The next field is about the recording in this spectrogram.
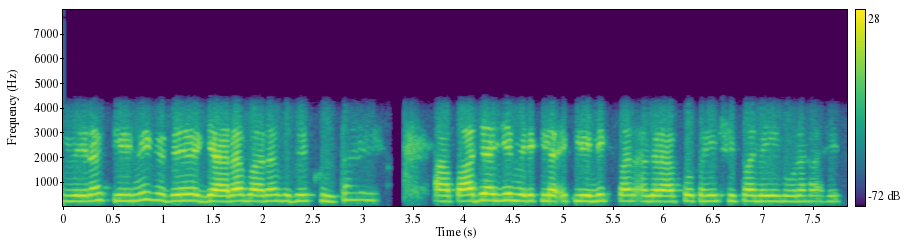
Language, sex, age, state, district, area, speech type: Urdu, female, 30-45, Uttar Pradesh, Lucknow, rural, conversation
